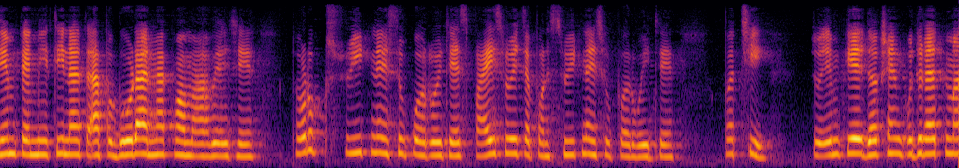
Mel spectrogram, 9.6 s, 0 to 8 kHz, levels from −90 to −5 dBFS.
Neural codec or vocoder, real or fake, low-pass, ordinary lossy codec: codec, 16 kHz, 0.8 kbps, ZipCodec; fake; 7.2 kHz; none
